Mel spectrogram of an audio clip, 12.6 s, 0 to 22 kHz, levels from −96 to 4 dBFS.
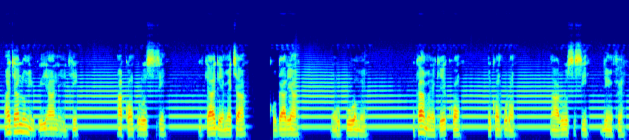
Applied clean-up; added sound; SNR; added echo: neural mask model RNNoise.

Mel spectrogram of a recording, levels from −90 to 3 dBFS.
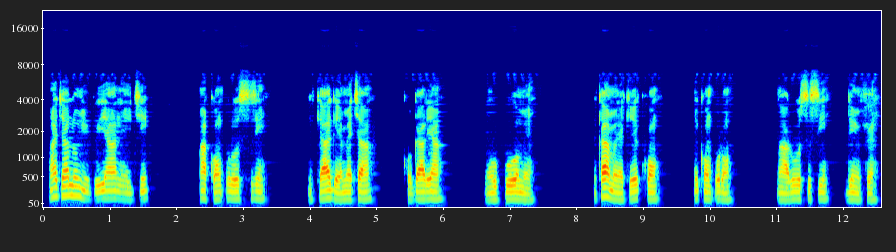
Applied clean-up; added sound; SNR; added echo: neural mask model DeepFilterNet 3.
